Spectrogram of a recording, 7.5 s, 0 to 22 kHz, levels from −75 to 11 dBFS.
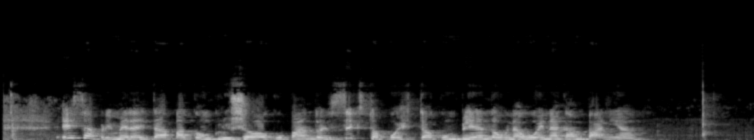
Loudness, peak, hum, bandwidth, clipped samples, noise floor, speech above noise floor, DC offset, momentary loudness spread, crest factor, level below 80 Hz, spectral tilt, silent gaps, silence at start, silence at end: -13 LUFS; -2 dBFS; none; 9.4 kHz; under 0.1%; -40 dBFS; 27 dB; under 0.1%; 12 LU; 12 dB; -56 dBFS; -3.5 dB/octave; none; 0 s; 0.45 s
